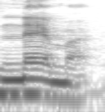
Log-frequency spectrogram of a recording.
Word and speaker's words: Neema: nema no name nema so i'm right it's nema so what is nema the name is from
